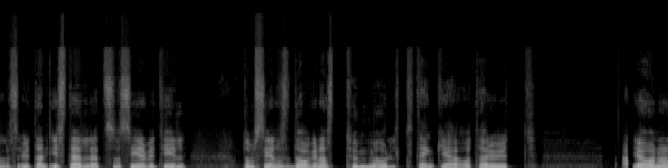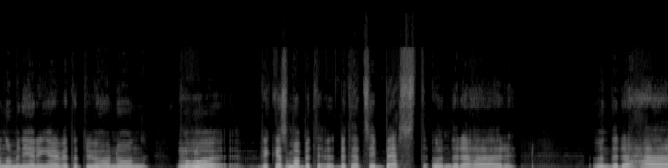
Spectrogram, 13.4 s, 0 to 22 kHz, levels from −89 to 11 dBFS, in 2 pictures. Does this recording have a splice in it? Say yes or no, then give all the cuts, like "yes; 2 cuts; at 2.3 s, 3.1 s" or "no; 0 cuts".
yes; 1 cut; at 6.3 s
